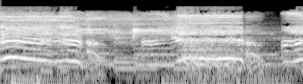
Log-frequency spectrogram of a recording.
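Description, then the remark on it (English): A newborn baby cries loudly in strained, wavering wails that rise and fall across several breaths, with only brief catches between bursts. “A mom posted a video of her baby crying, and the only way she could get the little newborn to calm down”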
